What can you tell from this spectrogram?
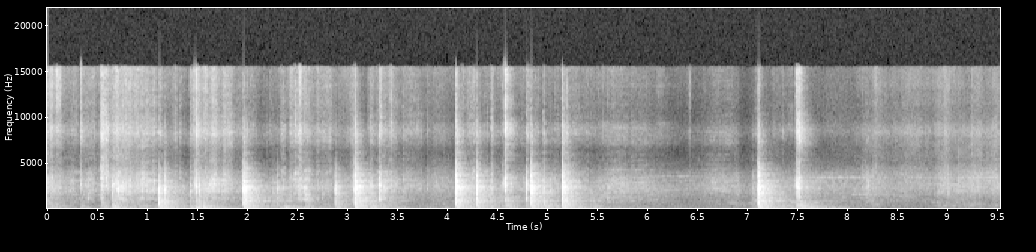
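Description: A hand mixing food of torn chapatis in a stainless steel bowl: a quick run of sharp knocks against the bowl for about five seconds, then a pause and two more knocks about seven seconds in.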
